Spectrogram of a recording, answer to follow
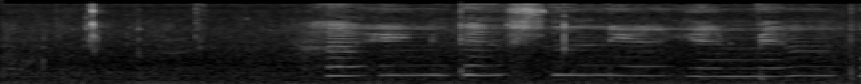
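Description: A young woman humming a short wordless tune softly, starting about one and a half seconds in, with a run of held notes that step up and down in pitch.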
